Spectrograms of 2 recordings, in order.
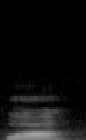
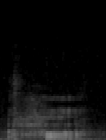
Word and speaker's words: は: Topic marker wa is always pronounced as wa, not ha, which you had brought up the idea of the two pronunciations associated with that before.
